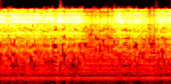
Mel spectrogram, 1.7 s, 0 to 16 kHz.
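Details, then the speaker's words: Delonghi EC270 espresso machine, first run after disassembly, vibration pump with replacement spring: loud steady buzz over a low hum, running continuously with no water output; owner thinks the repair may have failed; spring later found too stiff. "Alors, il ne se passe rien pour l'instant. Mystère et deux de l'homme. J'ai peut-être pas réussi ma réparation finalement."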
